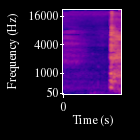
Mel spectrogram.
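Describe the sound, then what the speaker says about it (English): A person with COPD lets out a single sharp cough in a humid room, close and abrupt after a short quiet stretch. "when it gets humid, I start coughing"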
